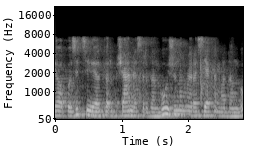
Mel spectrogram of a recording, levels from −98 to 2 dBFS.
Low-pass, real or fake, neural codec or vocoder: 7.2 kHz; real; none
